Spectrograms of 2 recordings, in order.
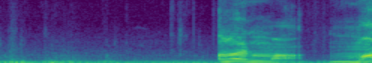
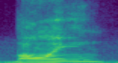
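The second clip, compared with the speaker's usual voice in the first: boing sound effect; 4 semitones higher, 4 dB louder than usual. Retold or imitated. Imitates jumping over fence.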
